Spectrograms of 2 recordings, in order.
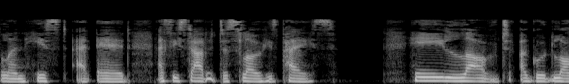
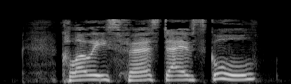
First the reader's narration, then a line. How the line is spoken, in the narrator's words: Ed called out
